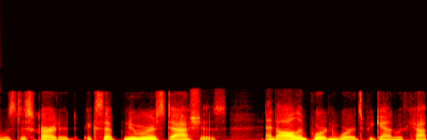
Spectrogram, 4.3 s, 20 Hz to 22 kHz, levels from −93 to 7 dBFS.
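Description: From 1.90 s to 3.01 s the speech suddenly runs about 5.5% fast and its pitch rises by about 93 cents, nearly a semitone, before both snap back together. This is likely a drift correction step, where clock-matching software briefly changes the playback rate to rebalance its buffer. On a spectrogram the voice harmonics jump upward in one step and drop back at 3.01 s. The waveform looks slightly compressed in time across that stretch. Throughout, the G.722 wideband coding leaves nothing above 7.7 kHz.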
